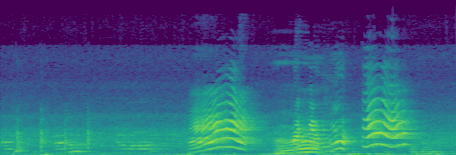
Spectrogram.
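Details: Talking pet parrot indoors mimicking mummy: after a quiet opening, three loud, bright, rising-then-falling harmonic phrases come in quick succession, with low room noise underneath.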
